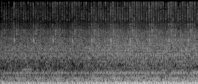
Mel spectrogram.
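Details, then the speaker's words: 2014 Mercedes C63 V8 with 91,000 km, first cold start after maintenance. Quick, even light ticking rides over a deep idle: hydraulic lifters ticking until they fill with oil, which is normal. "classic what you hear it's normal it's the first start after the lifters double"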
